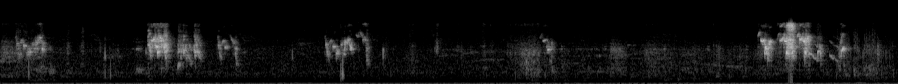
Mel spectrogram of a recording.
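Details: Aviary budgerigars with chicks, 2013: clusters of high, squeaky chirps and grating warbled notes come in bursts every second or two, a few quieter calls in the gaps.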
